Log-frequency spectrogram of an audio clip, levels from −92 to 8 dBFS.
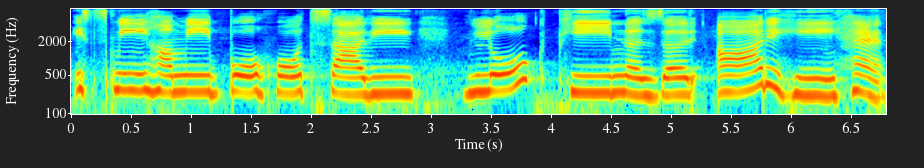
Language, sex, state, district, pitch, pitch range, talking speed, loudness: Hindi, female, Punjab, Fazilka, 245 Hz, 230-255 Hz, 90 wpm, -13 LUFS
